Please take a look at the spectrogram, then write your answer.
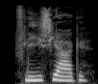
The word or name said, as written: fleecejakke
